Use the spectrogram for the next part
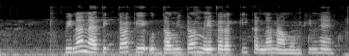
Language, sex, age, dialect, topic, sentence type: Hindi, female, 60-100, Marwari Dhudhari, banking, statement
